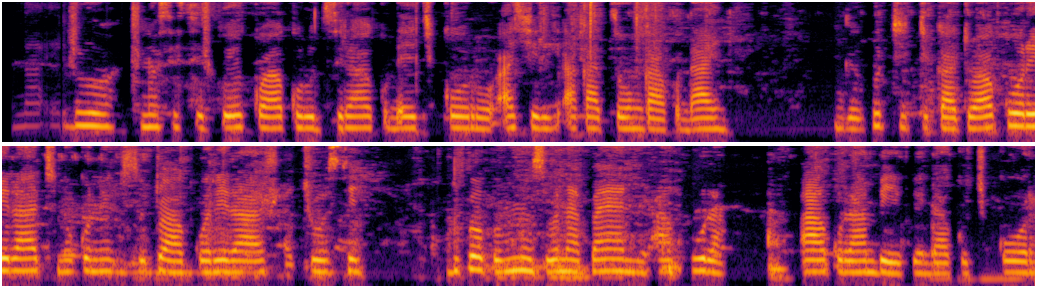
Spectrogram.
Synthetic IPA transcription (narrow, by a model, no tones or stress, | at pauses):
naeɗuotino̞sisirwe̞kwakurud͡ziɾakuɗait͡ʃi̥ko̞ɾo̞ʔa̰t͡ʃiriʔa̰kat͡so̞ŋɡakuɗai | ŋɡe̞kutitikatoako̞ɾe̞ɾatino̞koneruzotoakoɾe̞raʐat͡ʃo̞ːse | ndipo̞pomuno̞zonapajaniʔak̚uɾa | aːkuɾambe̞kue̞ndakut͡ʃi̥ko̞ːɾa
